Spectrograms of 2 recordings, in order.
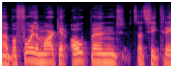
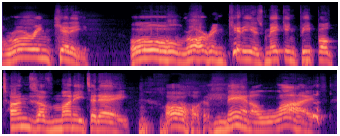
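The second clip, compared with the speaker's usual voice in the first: play-acted heavy sarcasm, slow drawn-out oh; 3 semitones higher than usual. Talking about Roaring Kitty making people money: dripping sarcasm. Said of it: "you can hear the sarcasm dripping".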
